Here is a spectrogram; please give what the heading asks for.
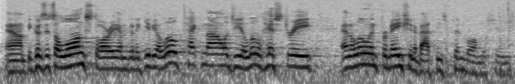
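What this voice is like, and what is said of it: New York accent. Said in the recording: “I'm from New York, as you probably got from my accent”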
